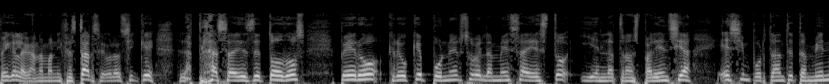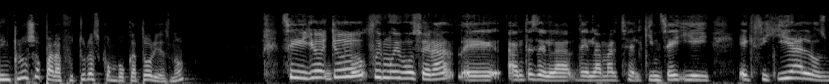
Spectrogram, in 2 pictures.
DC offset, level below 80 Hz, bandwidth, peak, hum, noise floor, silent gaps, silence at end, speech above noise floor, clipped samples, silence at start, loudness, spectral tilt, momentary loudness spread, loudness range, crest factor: under 0.1%; -40 dBFS; 11.5 kHz; -4 dBFS; none; -63 dBFS; none; 0 s; 42 dB; under 0.1%; 0 s; -22 LUFS; -5.5 dB/octave; 8 LU; 4 LU; 16 dB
